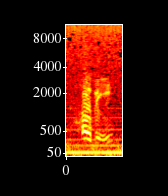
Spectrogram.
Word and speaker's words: HOBY: HOBY is pronounced Hobi, and that's short for my name, Hugh O'Brien U.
